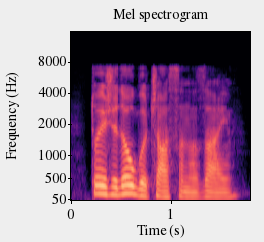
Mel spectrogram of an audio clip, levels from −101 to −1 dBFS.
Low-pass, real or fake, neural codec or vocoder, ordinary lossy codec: 7.2 kHz; fake; codec, 16 kHz, 8 kbps, FreqCodec, larger model; none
